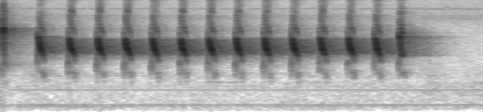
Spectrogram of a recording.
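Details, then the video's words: Pied triller singing its 'tembakan' song on a training recording: one higher opening note, then about twelve crisp, evenly spaced chips at a steady pitch, roughly four per second, trailing off into quiet hum. "KAPAS TEMBAK GACOR SUARA DAN TEMBAKAN MEWAH"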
